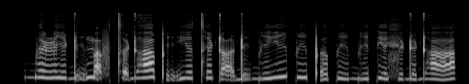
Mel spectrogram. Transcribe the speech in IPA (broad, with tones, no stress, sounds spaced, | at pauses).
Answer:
b ɘ˧˩ ɭ i˧˩ ɖ ḭ˩˧ m a̰˧˥ f tʰ ə̰˧˩ ɖʱ a˧˥ pʼ ḭ˩˧ j ɪ˧˥ tʰ ɪ˧˥ ʈ a̰˧˩ ɖ ḭ˧˩ b i˩˧ j i˧˥ p i˧˥ pʼ ə˩˧ p i˧˩˧ b i˩˧ pʲ ɘ˧˩˧ fʲ ə˩˧ ɖ ɪ˩˧ ɖʱ a˧˩˧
